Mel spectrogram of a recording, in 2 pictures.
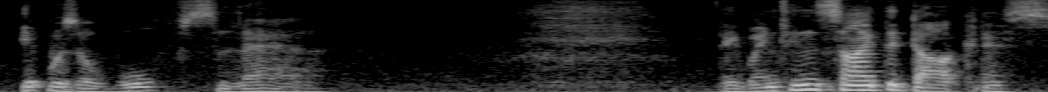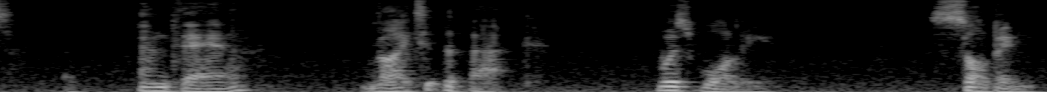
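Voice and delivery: hushed suspense in the wolf's lair. A narrator's reading. Narrator hushed cave scene.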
